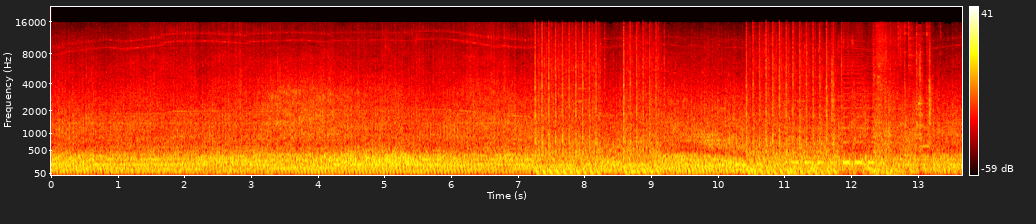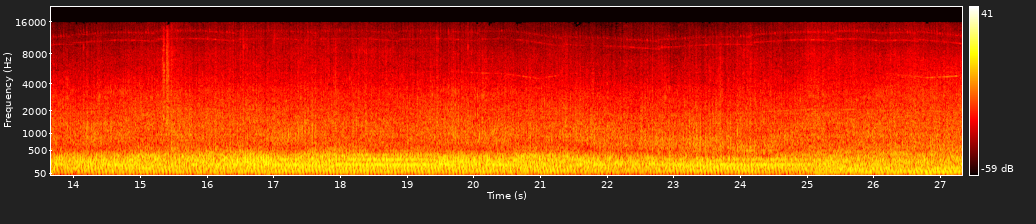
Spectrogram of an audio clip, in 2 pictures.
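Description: A helicopter's rotor thumps steadily with a low engine drone.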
